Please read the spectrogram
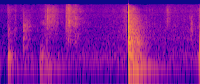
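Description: Plastic neckband Bluetooth headset being handled and set down on a table: a few faint clicks, then one sharp knock a little over a second in.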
